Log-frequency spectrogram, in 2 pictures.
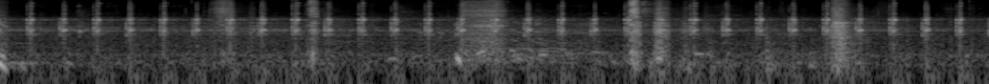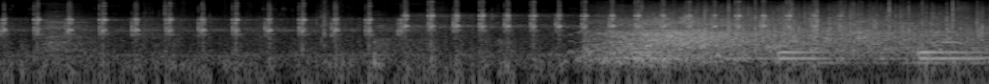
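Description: Time-bomb timer sound effect: sharp, high, evenly spaced electronic ticks, about four a second, counting down to detonation. About two seconds before the end a hissing noise swells and light music begins.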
